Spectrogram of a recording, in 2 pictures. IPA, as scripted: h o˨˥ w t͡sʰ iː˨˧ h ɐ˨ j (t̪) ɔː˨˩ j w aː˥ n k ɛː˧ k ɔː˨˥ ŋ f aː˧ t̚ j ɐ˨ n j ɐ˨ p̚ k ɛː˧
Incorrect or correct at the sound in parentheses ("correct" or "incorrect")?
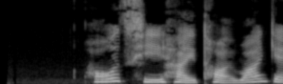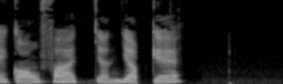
incorrect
